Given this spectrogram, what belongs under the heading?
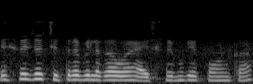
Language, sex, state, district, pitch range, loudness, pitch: Hindi, female, Bihar, Saharsa, 190-215 Hz, -27 LUFS, 200 Hz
